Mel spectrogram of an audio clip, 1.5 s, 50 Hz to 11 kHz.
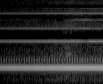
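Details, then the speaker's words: Steady high-pitched continuous apnea alarm tone from a Lifepak 15 cardiac monitor during a 12-lead ST-monitoring training demonstration. "Oh, I got an apnea alarm. Let me take this off."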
